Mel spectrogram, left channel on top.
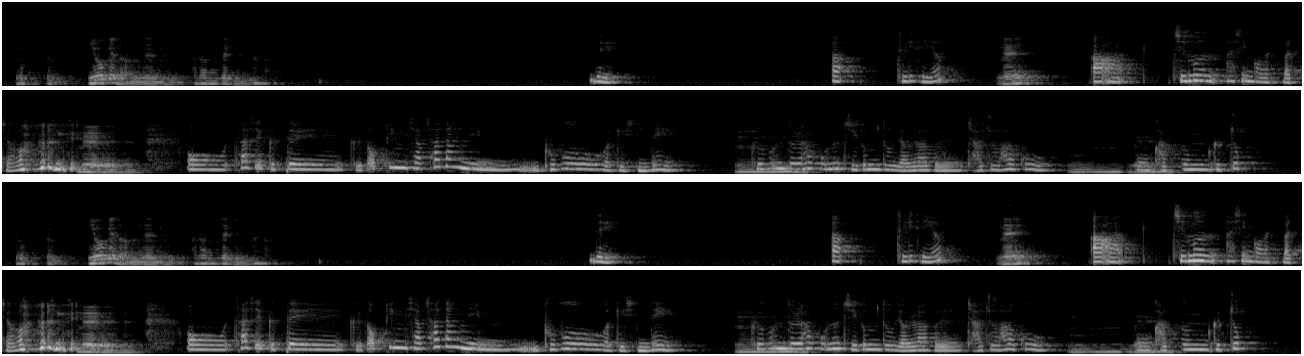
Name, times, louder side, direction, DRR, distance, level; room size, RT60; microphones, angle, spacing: voice 1, 0.1-0.6 0.9-2.7 9.9-10.3 13.7-14.3 20.3-21.0 23.7-24.7, right 1 dB, 25° right, 4 dB, 3.8 m, -36 dB
voice 2, 8.9-9.4 10.9-11.2 11.7-13.8 14.4-19.7 20.5-23.4 24.3-25.4, right 2 dB, 50° right, 6 dB, 1.1 m, -28 dB
22.5 x 11.5 x 4.3 m, 0.65 s
head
